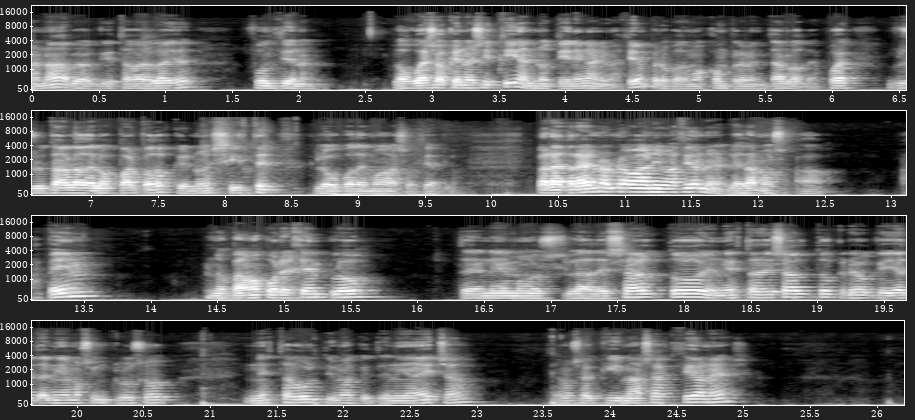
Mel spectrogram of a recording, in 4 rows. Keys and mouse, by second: 7.9 Escape, 10.2-26.2 drag.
